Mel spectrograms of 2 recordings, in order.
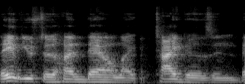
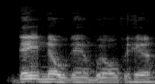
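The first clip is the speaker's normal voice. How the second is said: ordinary delivery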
